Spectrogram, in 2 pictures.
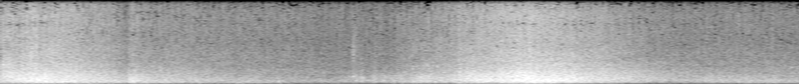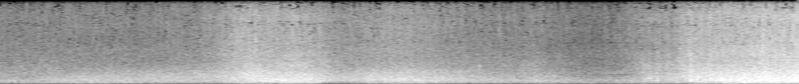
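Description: Ocean waves roll in and break on the shore, with a few broad surges swelling and fading over a steady hiss of surf. Moderately loud, with no voices.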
